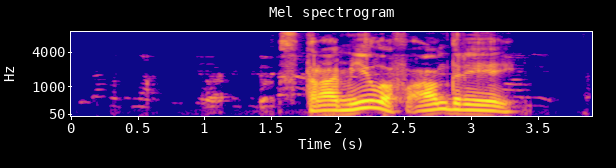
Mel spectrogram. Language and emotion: Russian, angry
